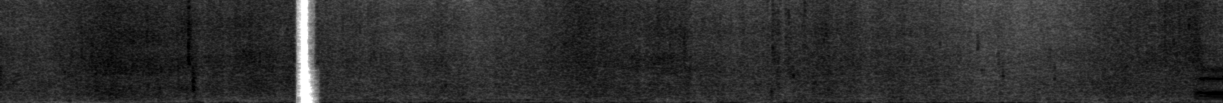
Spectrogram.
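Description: A trailer sailboat runs single-handed at sea near Magnetic Island, with loud continuous wind buffeting the microphone and rushing waves, broken briefly by a short dropout.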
